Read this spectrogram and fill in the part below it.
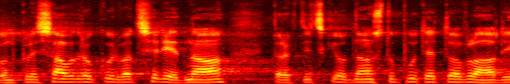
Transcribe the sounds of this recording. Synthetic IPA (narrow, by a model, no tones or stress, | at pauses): onklɛsaod̪ɾokudvat͡sɛd̪jɛdna | pɾak̚t̪ɪt͡skɪod̪naːst̪uput̪ɛːt̪ovlaːdɪ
